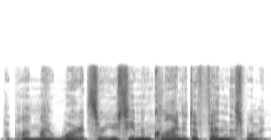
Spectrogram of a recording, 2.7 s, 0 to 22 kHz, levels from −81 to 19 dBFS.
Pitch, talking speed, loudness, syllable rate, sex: 140 Hz, 245 wpm, -14 LUFS, 6.1 syllables/s, male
